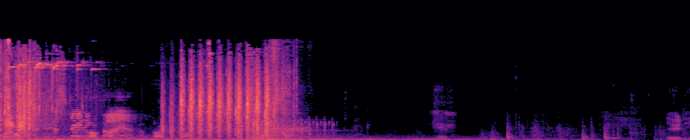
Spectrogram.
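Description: Rapid bursts of gunfire in the video game Warzone, a dense volley in the first three seconds followed by scattered shots, with players talking over the action.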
